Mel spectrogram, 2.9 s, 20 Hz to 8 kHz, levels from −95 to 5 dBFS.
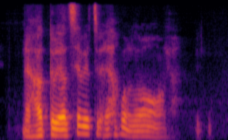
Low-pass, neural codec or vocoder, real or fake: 7.2 kHz; codec, 16 kHz in and 24 kHz out, 0.6 kbps, FocalCodec, streaming, 4096 codes; fake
